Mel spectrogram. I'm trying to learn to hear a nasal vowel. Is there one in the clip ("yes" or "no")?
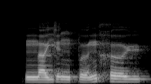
no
